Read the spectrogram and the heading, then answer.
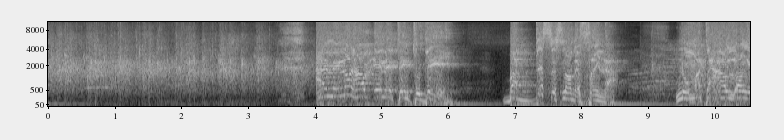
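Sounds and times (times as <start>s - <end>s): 
audience clapping loudly: 0.0s - 4.3s, 8.9s - 9.7s
speech: 5.2s - 6.2s, 6.8s - 8.6s, 9.4s - 10.5s.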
